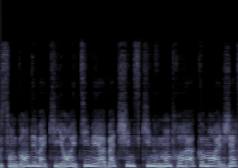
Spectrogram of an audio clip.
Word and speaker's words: Baczynski: Marie Romanence nous parlera de son gant démaquillant et Timéa Baczynski nous montrera comment elle gère ses déchets en un seul set. Magnifique. Bonne prononciation de Baczynski.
